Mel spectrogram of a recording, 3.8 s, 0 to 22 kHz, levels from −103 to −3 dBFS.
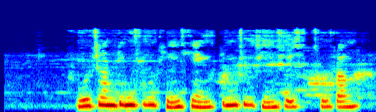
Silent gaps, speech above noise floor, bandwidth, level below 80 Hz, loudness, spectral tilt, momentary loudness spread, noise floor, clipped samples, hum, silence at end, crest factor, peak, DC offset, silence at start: none; 49 dB; 7.6 kHz; -58 dBFS; -16 LUFS; -8.5 dB/octave; 12 LU; -64 dBFS; under 0.1%; none; 0.15 s; 14 dB; -2 dBFS; under 0.1%; 0.75 s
